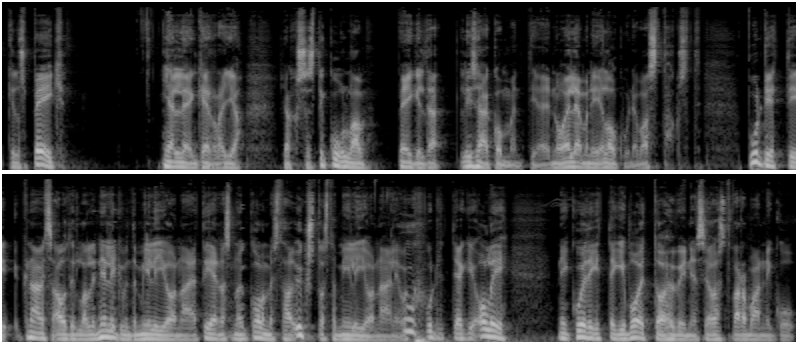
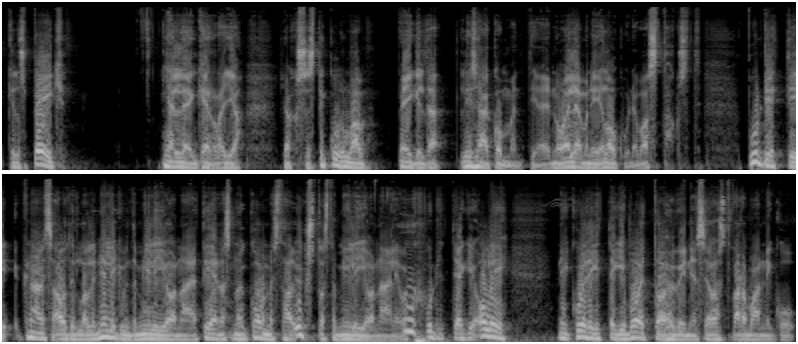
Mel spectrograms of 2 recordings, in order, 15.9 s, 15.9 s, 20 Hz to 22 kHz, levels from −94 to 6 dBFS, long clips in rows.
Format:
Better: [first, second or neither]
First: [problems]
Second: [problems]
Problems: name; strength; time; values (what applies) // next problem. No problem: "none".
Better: first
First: none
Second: distortion; slight; 10 dB below the speech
